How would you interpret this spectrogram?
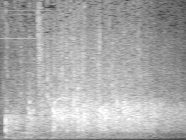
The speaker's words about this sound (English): Hear, hear. At least that's what some people were clapping along to the State of the Union address.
